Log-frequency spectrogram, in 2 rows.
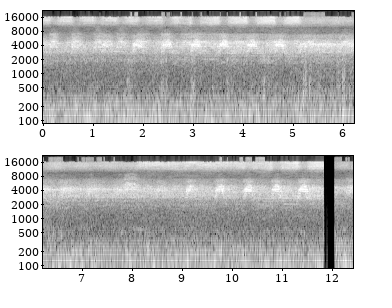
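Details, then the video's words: Night-sounding insect chorus from Achasan, captured with an S20 Ultra: layered high trills and rhythmic chirps in steady succession, a continuous shrill hiss behind them, ending with a brief cut to silence. "아차산 풀벌레소리"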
